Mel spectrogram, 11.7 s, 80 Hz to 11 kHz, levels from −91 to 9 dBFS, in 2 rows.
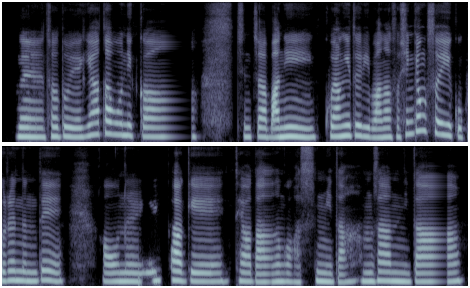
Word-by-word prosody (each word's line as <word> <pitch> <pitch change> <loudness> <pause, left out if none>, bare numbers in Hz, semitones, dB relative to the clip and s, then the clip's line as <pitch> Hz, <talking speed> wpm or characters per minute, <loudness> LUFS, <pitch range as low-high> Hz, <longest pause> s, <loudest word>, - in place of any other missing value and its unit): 네 210 -1 +2
저도 215 +1 0
얘기하다 260 +7 +2
보니까 215 -4 -2 0.7
진짜 210 -1 -2
많이 205 0 +3
고양이들이 230 0 +2
많아서 205 +1 0
신경쓰이고 275 -5 0
그랬는데 210 0 0 0.5
어 195 - -2
오늘 195 0 +1
유익하게 200 -1 0
대화 200 -2 -1
나눈 185 +1 0
것 190 -1 -3
같습니다. 190 0 -3
감사합니다. 195 -1 0
205 Hz, 270 characters per minute, -23 LUFS, 195-220 Hz, 0.7 s, 많이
